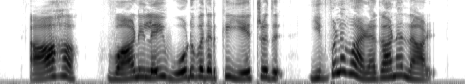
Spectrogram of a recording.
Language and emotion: Tamil, happy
